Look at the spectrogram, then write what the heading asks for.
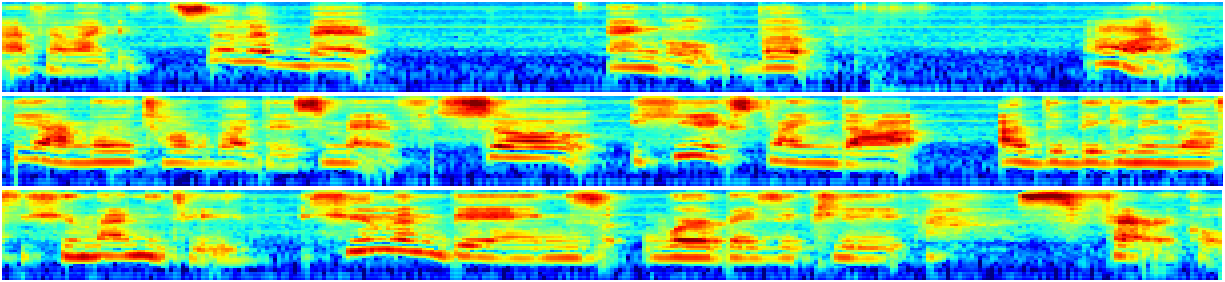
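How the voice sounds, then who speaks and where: This woman has a French accent. Her medium-pitched voice moves with lively intonation. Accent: French accent, self-described. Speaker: vlogger. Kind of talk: casual monologue. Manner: hesitant, many fillers.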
